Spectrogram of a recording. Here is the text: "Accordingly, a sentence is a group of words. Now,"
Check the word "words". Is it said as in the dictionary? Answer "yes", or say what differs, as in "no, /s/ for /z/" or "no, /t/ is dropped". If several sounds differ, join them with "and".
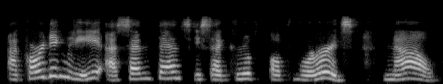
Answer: no, /s/ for /z/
